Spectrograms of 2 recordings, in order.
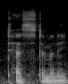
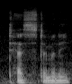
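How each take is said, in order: First: One stressed syllable, with a schwa in the middle. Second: One stressed syllable, with a schwa in the middle.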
